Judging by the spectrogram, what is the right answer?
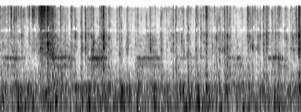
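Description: Faint ticking and a short squeak about once a second from a paint spinner turning a freshly poured acrylic canvas.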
